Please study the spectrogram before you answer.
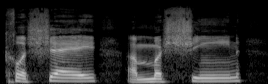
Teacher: There's some words in French that retain that sh sound instead of taking a more normal English ch sound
